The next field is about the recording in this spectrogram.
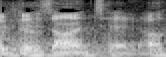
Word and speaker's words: Dejounte: Devontae Murray, bro. – DeJounte. – I can't even say his name. Is it DeJounte or DeJounte? – With the J. – Oh, DeJounte.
